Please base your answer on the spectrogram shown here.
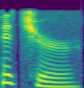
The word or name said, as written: pitcher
